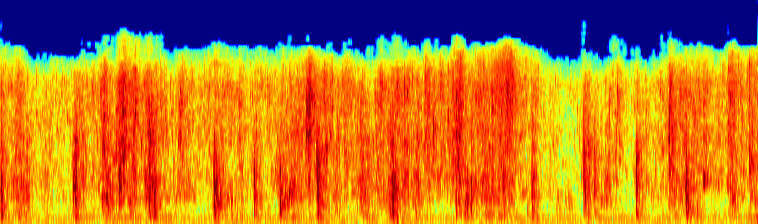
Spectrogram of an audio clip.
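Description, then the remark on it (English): Footsteps slosh through shallow creek water over rocks in a ravine in a steady, uneven stride, each step a splashy slap over a continuous wet churning, with no voices. “Water's getting a little deeper along here.”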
